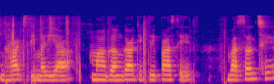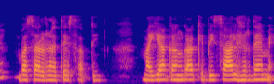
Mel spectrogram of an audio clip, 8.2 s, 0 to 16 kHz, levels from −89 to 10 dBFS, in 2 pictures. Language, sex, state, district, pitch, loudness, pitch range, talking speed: Maithili, female, Bihar, Begusarai, 205 Hz, -18 LUFS, 200-210 Hz, 140 wpm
